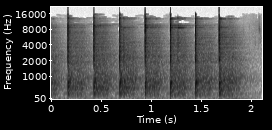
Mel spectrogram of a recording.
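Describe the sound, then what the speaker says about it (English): A metal ring shank is struck on a block with a hammer to stretch it, seven sharp, evenly spaced metallic blows in steady rhythm, close and loud, with no voices. "And then hammering it with this kind of motion of stretching it up"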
